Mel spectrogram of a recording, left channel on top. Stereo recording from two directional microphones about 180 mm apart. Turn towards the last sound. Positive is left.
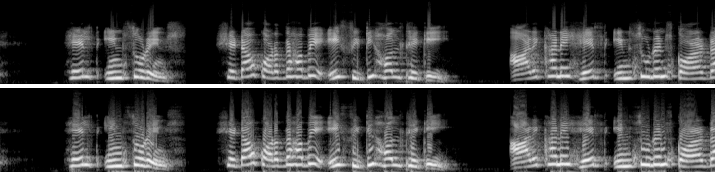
turn(degrees=0)  # may be behind; listen again after turning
